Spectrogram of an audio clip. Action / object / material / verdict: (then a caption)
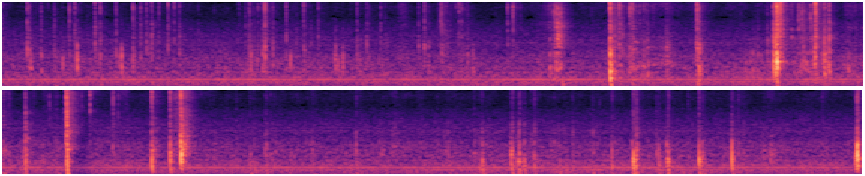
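tap / handheld plastic calculator / plastic / none. A handheld pink plastic scientific calculator with a hollow shell is held in the hands and tapped with fingertips and short nails on its back and sides. Quiet, irregular, sharp clicks and taps come in scattered bursts over a faint steady hum. Each tap dies away almost at once.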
